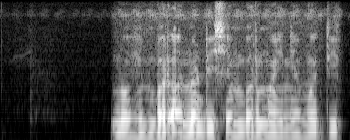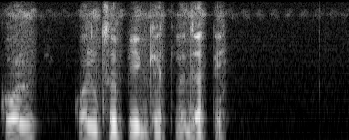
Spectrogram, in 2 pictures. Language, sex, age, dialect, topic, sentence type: Marathi, male, 31-35, Varhadi, agriculture, question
